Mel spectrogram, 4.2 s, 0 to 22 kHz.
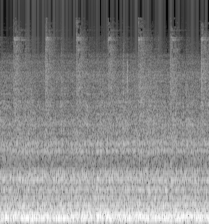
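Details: Bryant 926 series two-stage gas furnace with variable speed blower on low fire, manifold pressure set to 1.5 (range 1.3–1.7): steady, even low burner roar with faint regular ticks; burning smoothly and healthy.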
